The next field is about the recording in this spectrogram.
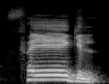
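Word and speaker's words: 백일: ठीक है, ओरिजिनल उच्चारण का मतलब ए ग + ई, क्या, गी, र नीचे आ जाने पर क्या होगा, ल। उच्चारण क्या होगा, फेगिल।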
